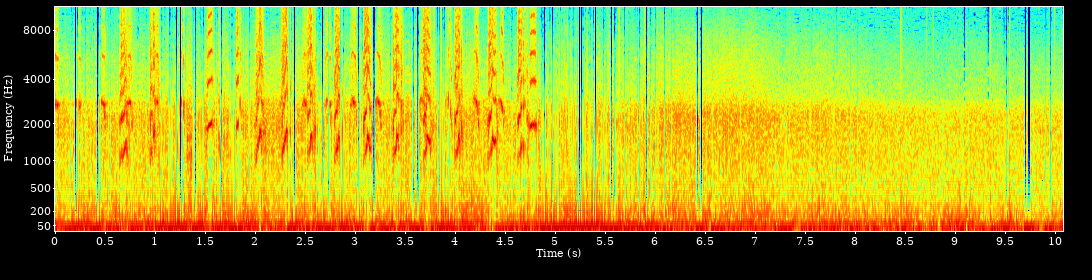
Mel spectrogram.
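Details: White-tailed eagle pair at a nest with eggs, 12:13 pm on 9 April 2021; the male calls from the top branch of the nest tree as the female calls at an unwanted intruder in their territory. A rapid run of squeaky, yelping notes lasts about five seconds, then steady rumbling noise.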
